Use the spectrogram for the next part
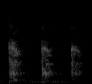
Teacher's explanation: if we say book, this K is voiceless.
